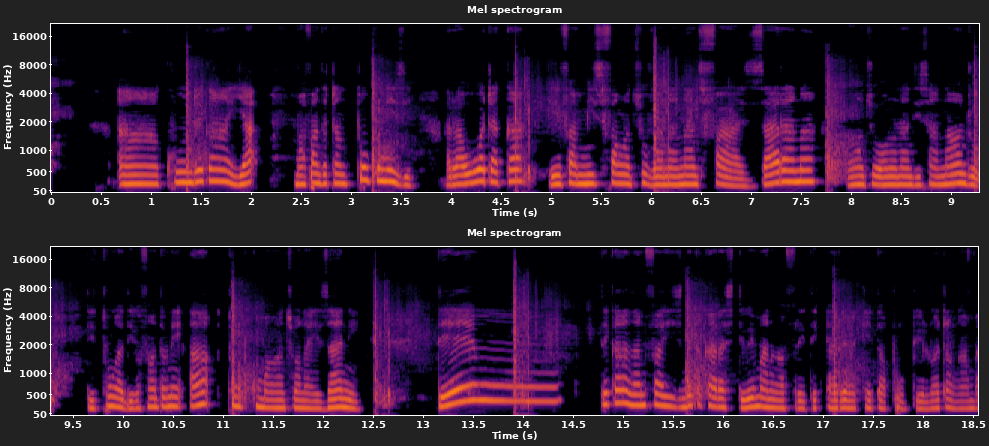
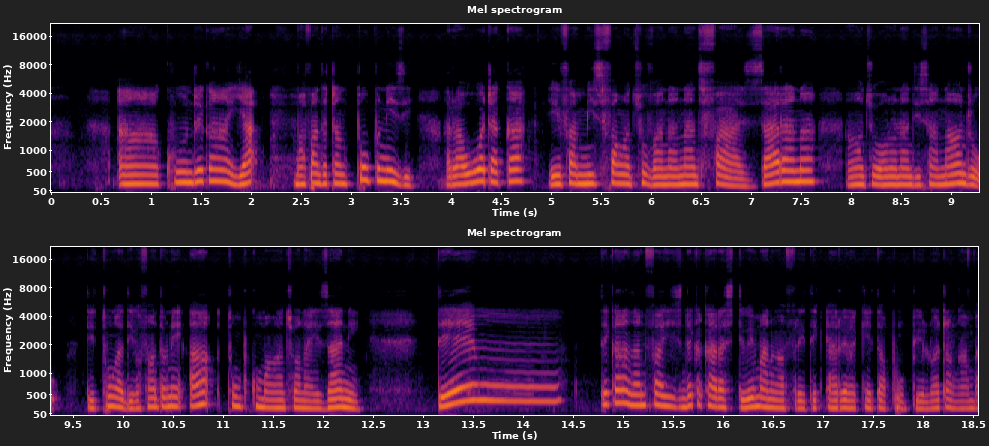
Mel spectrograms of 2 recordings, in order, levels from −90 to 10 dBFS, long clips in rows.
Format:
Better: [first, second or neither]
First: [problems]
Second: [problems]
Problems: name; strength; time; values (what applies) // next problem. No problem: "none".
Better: second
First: noise reduction (classical method Wiener filter)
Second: none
